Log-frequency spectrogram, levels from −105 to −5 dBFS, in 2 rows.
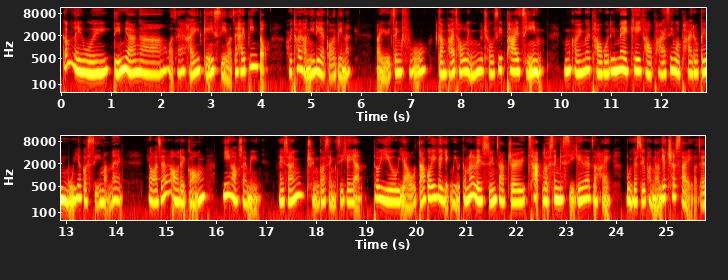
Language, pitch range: Chinese, 200-240 Hz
